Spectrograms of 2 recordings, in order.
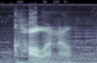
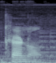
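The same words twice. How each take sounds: First: The word is sounded out letter by letter. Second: The word sounds like 'kernel'. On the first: The speaker calls it wrong. "I actually mispronounced his name when I was younger" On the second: The speaker calls it right. "it's pronounced Colonel"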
